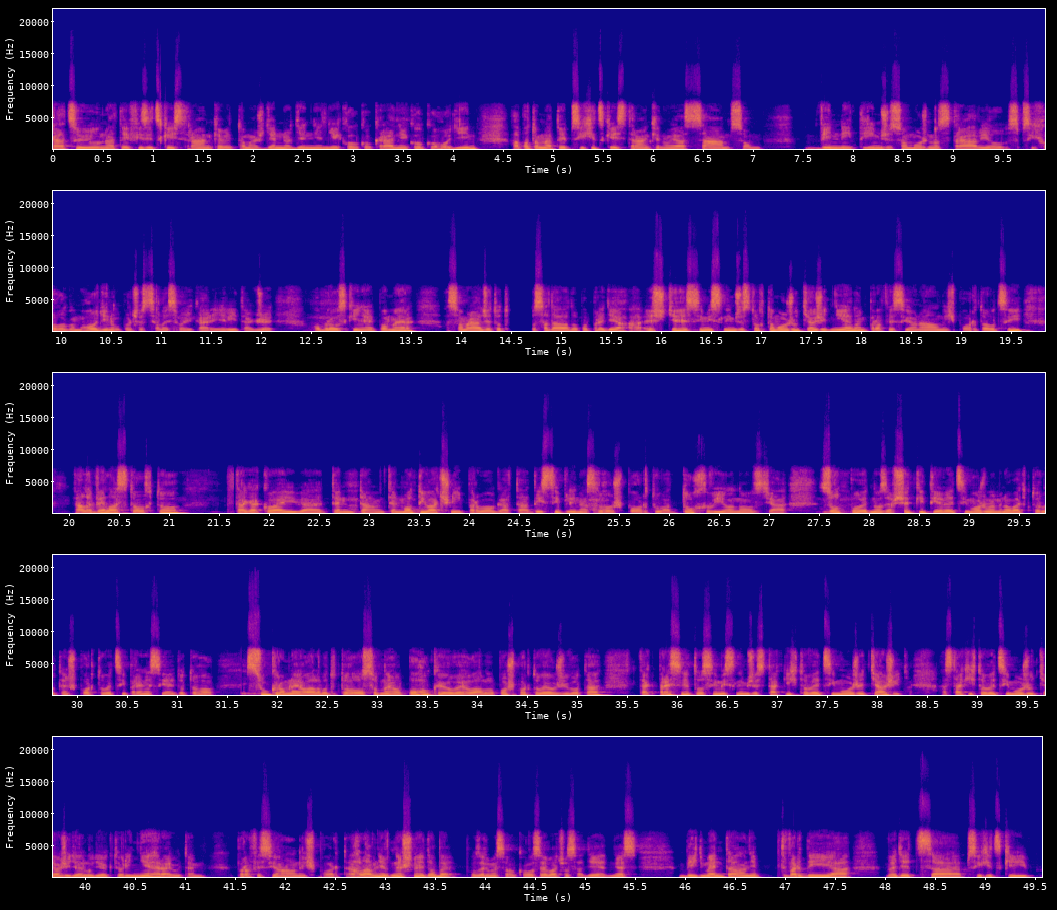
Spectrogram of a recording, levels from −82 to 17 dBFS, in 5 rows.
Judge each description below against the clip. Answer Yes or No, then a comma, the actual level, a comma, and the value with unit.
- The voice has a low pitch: Yes, low, 110 Hz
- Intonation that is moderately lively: No, narrow, 2.1 semitones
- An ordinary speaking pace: No, fast, 180 wpm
